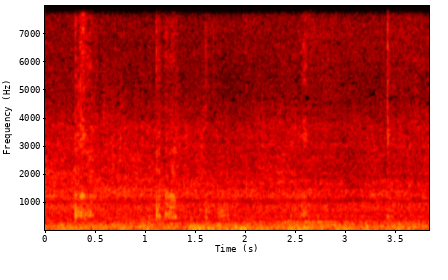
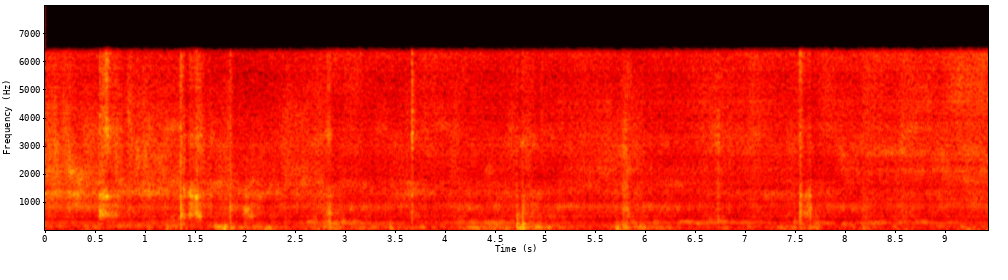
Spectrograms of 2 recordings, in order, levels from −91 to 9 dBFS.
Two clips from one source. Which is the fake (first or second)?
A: second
